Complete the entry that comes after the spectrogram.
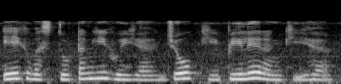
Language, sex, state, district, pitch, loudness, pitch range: Hindi, female, Uttar Pradesh, Shamli, 230 Hz, -15 LUFS, 210-260 Hz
